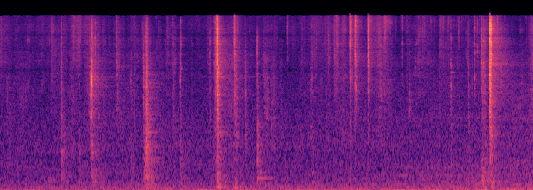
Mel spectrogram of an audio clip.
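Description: Scattered clicks and knocks of hands working the camper trailer's canvas fittings, unclipping and unzipping, with the sharpest knock near the end, over a low steady rumble.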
